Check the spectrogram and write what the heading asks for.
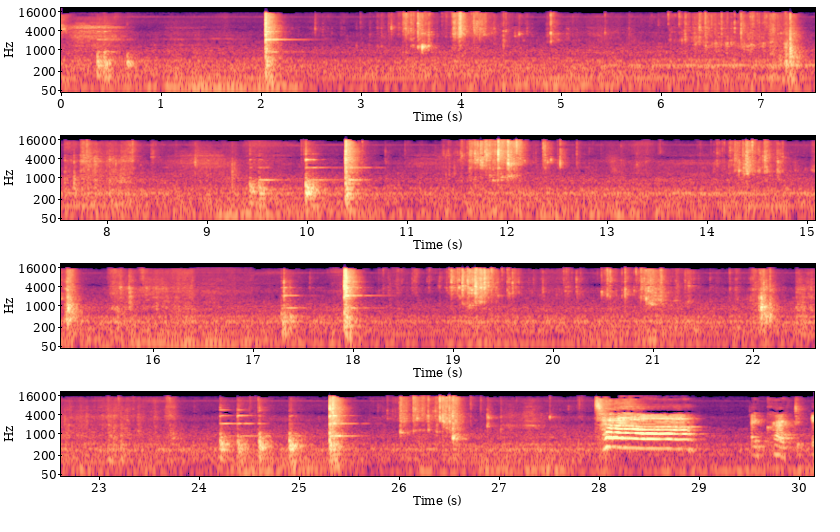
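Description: Eggs being cracked two at a time into a ceramic bowl: a string of short, sharp cracks and clicks of shell, one every second or two.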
